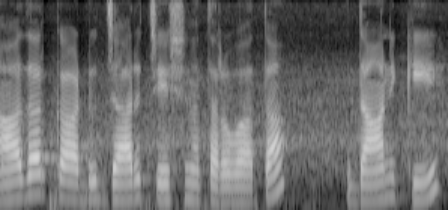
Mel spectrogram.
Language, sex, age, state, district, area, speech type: Telugu, female, 45-60, Andhra Pradesh, Kurnool, urban, spontaneous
